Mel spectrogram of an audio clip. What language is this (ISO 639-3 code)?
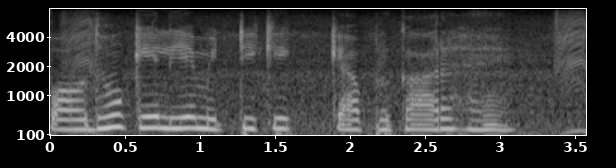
hin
